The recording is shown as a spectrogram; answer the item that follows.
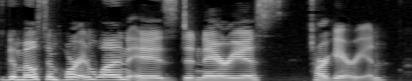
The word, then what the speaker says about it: Daenerys: Jon Snow, and I might be saying this name wrong. Daenerys? – No, you got it.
